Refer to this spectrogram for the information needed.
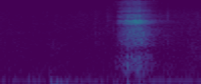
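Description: A single sharp nasal sniff from a person with a sinus infection, rising and fading within a fraction of a second against a quiet low hum, with no talking around it.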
